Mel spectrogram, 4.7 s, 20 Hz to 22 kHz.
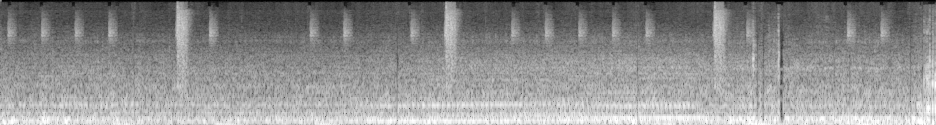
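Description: A 2016 Scion FRS sports car pulls hard under acceleration, its engine note droning and climbing steadily from inside the cabin, with a few faint sharp ticks over the rising sound.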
